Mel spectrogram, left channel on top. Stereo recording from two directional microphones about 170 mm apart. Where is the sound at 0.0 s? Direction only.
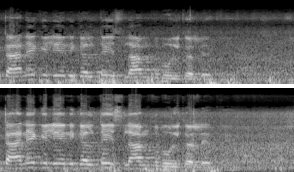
40° right (ahead or behind).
